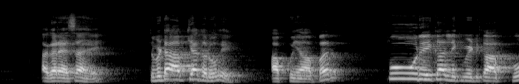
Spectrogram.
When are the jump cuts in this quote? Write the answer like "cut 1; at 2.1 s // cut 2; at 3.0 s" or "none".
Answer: none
